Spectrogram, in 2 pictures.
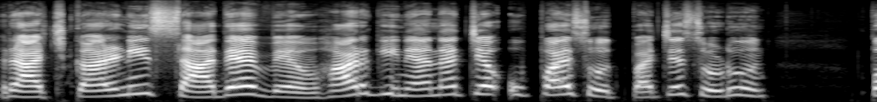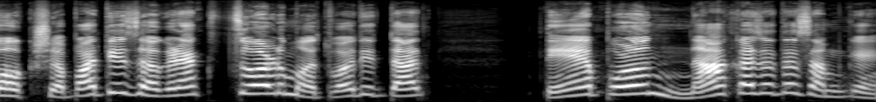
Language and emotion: Goan Konkani, angry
